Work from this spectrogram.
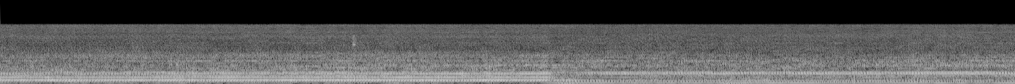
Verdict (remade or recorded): remade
